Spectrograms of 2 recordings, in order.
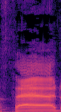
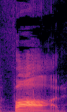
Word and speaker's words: FAD: argue about the pronunciation some will call it the fad others the fod personally I call it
